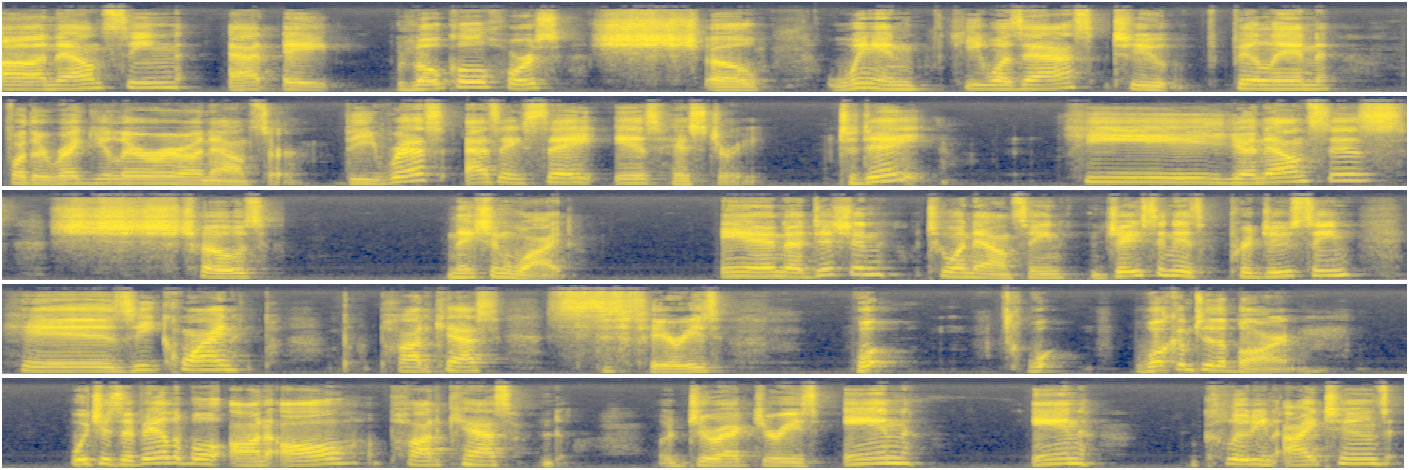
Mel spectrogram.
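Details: Adult man who stutters, audible repetitions and part-word repetitions; stuttering.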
